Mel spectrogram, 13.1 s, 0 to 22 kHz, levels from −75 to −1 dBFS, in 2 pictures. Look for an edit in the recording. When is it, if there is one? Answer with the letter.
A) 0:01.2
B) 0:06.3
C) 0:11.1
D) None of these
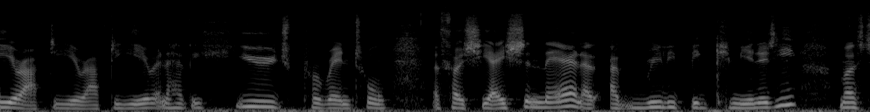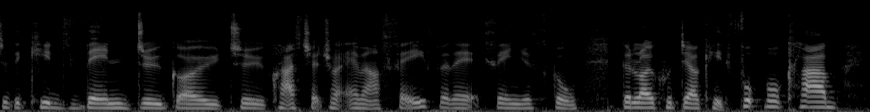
D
